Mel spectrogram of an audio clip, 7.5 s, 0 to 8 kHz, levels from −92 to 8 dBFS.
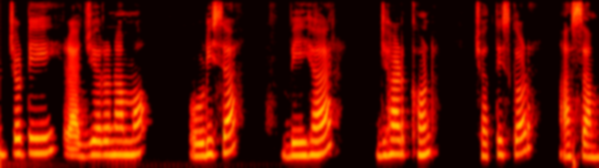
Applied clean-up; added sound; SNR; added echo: classical method Wiener filter.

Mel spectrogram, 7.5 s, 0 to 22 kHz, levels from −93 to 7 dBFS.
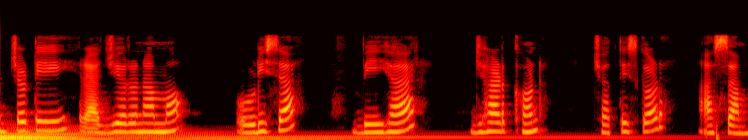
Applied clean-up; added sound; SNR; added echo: none; Bowed string instrument; 4 dB; none.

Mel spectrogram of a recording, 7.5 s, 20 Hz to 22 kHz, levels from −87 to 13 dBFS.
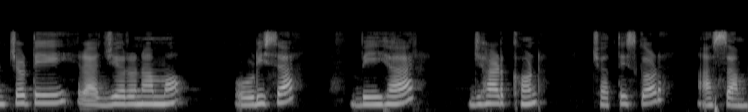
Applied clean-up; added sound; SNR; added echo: none; none; none; none.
